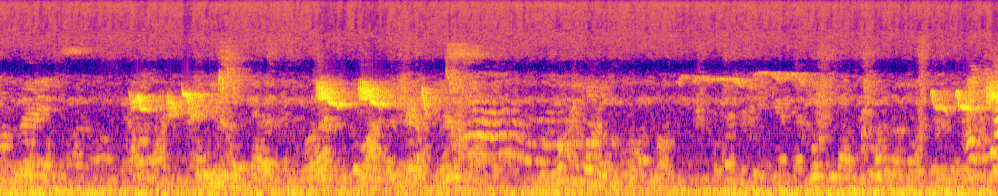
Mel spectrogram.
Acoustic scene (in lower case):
park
